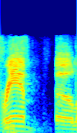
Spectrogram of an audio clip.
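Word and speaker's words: Rambeau: Rebinoe, I believe is her name. I can't pronounce it. – Captain Marvel. – It's Rambo, like First Blood.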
